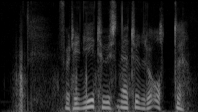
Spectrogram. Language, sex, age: Norwegian, male, 44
